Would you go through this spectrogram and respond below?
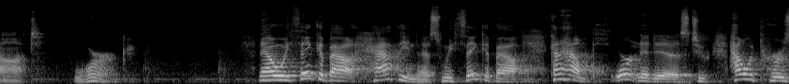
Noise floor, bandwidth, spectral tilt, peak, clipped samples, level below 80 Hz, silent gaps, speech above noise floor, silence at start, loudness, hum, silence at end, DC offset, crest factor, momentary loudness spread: -55 dBFS; 16 kHz; -5.5 dB/octave; -8 dBFS; under 0.1%; -66 dBFS; none; 30 dB; 0 s; -25 LUFS; none; 0 s; under 0.1%; 18 dB; 12 LU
